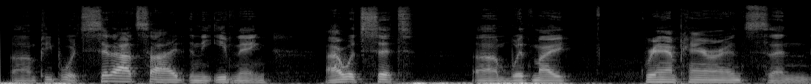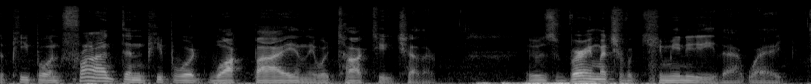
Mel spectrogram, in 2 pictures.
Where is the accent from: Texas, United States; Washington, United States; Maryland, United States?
Maryland, United States; And I grew up in Maryland.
